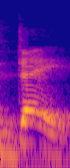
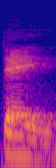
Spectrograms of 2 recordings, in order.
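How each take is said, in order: First: The vowel is said in a standard way. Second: The vowel is said with a tighter sound. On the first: "when he says day" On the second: "it sounds like day"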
